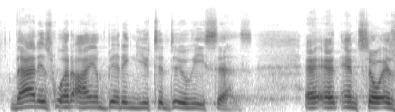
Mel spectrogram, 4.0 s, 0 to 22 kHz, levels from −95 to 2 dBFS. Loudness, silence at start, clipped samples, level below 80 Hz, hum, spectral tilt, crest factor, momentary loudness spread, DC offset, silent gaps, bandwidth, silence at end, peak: -32 LUFS; 0.1 s; under 0.1%; -80 dBFS; none; -5 dB/octave; 16 dB; 8 LU; under 0.1%; none; 13 kHz; 0 s; -14 dBFS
